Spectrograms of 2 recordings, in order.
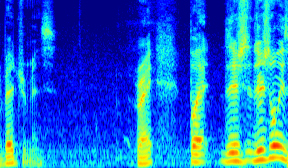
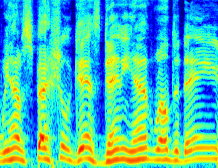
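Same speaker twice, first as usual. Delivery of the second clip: high, bright announcer welcome; show host intro; 7 semitones higher, 3 dB louder than usual. Acted. Host welcoming listeners to the episode, announcer voice. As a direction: sell the show opening like a host.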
